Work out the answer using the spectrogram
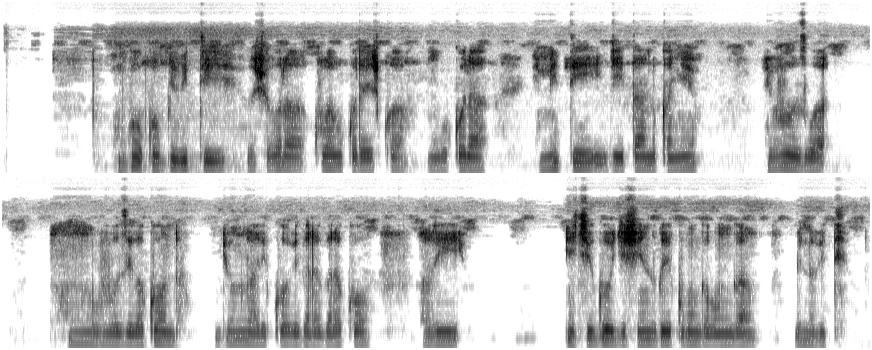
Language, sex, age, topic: Kinyarwanda, male, 25-35, health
